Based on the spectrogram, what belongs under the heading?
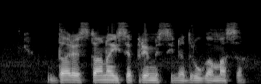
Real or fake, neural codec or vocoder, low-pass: real; none; 7.2 kHz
